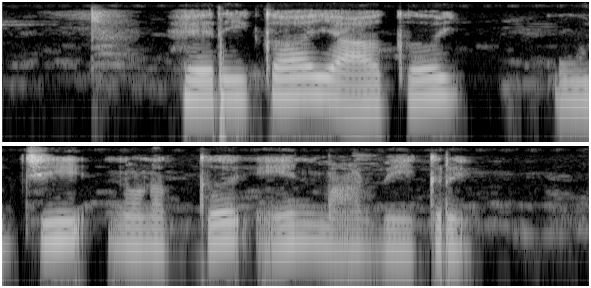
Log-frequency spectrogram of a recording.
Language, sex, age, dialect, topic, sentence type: Kannada, female, 25-30, Dharwad Kannada, agriculture, question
